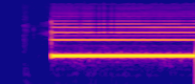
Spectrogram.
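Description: A telephone call ringing out before going to voicemail produces a steady, loud electronic tone with a buzzy, harmonic edge. It starts abruptly after a brief near-silence and holds unbroken for about one and a half seconds, with no talk.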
